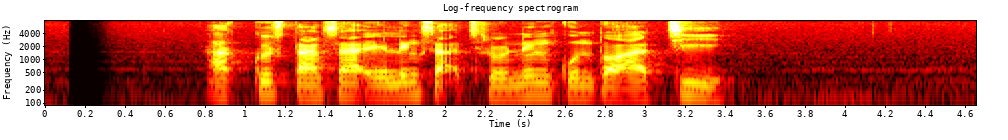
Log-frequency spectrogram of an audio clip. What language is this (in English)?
Javanese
